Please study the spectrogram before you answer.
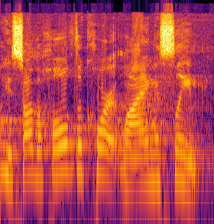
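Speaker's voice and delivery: ordinary talk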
